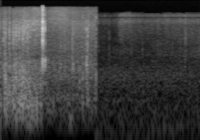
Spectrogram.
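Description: Rustling of nylon tent and sleeping-bag fabric as someone moves inside a tent, with a couple of sharp clicks, cutting off abruptly about a second in. A faint low rumble follows.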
